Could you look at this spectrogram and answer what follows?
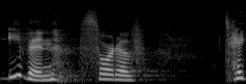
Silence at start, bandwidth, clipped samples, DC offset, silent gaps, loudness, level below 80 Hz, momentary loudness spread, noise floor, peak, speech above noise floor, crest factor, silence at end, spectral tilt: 0 s; 15.5 kHz; under 0.1%; under 0.1%; none; -29 LUFS; -80 dBFS; 16 LU; -61 dBFS; -12 dBFS; 31 dB; 20 dB; 0 s; -3.5 dB/octave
